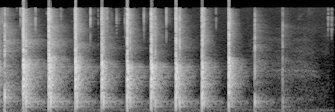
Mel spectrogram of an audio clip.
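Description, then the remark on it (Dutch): A short round of applause welcoming a co-host, made of about eleven crisp, evenly spaced hand claps in a quick steady rhythm, fading and slowing slightly at the end, with no one talking. “Maar eerst heet ik natuurlijk mijn co-host weer van harte welkom met een warm applaus.”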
